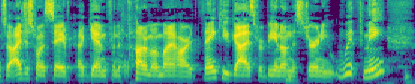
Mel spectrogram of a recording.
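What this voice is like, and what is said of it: Voice recovering from a cold. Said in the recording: “You can hear in my voice, I'm a little verklempt right now. I'm getting over cold this week”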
